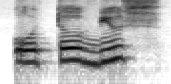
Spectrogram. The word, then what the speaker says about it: autobus: Uh autobus. Autobus, that is correct. S is pronounced here, s is skipped here.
